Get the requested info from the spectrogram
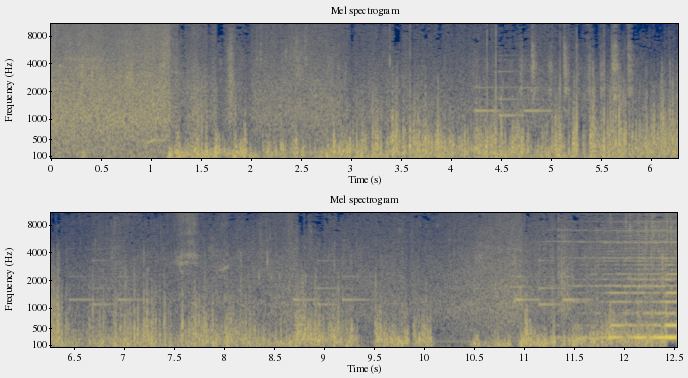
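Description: Wind buffeting an open camera microphone: a rough, uneven rumble that rises and falls, with a short lull about ten seconds in. Piano music starts right at the end.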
